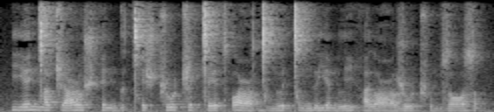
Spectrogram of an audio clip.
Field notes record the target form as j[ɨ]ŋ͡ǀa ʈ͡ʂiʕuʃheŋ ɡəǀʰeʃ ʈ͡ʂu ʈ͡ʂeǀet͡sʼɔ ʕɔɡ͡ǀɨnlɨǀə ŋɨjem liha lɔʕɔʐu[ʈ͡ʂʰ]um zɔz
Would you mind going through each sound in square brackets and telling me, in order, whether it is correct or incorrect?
incorrect, correct

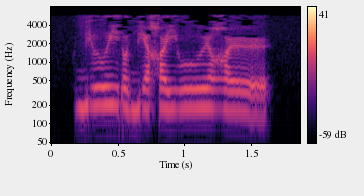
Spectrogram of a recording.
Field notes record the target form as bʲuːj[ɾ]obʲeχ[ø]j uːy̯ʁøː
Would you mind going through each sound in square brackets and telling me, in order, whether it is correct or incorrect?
correct, correct

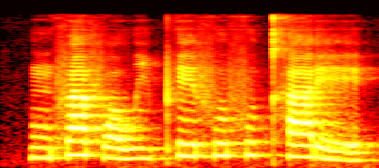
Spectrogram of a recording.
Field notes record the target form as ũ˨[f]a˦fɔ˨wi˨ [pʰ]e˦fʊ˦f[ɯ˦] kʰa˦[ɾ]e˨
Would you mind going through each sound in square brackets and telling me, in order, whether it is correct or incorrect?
correct, correct, incorrect, correct

